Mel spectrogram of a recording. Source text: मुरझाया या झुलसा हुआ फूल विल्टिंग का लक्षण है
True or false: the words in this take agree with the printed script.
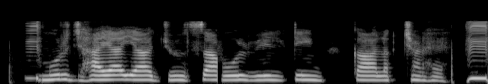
false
